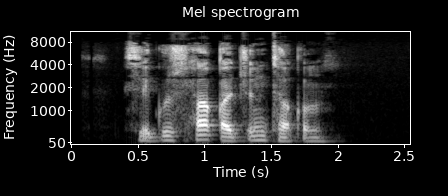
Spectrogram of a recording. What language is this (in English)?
Kabardian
